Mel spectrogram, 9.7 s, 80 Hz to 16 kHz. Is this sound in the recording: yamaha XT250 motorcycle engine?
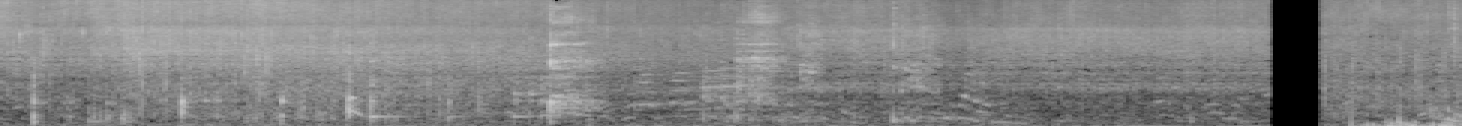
no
